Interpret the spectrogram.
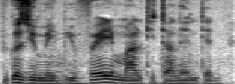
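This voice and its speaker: A Kenyan man with a Kenyan accent, a comedian chatting in an interview, animated and mixing in Swahili. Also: low-pitched, fast, slight background noise. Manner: animated, mixes Swahili, acts out quoted voices. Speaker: comedian guest. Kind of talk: casual interview chat.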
